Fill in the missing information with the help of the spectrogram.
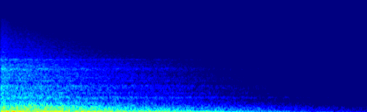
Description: player swap sting, Music sting verb; Doctor Who: The Eternity Clock

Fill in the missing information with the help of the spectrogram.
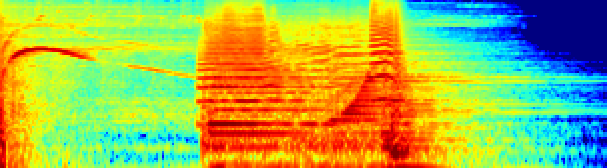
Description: Jingle mini game sheep goal

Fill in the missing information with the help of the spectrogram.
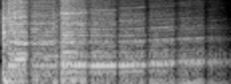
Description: Pop Up Stinger; VaultBoy

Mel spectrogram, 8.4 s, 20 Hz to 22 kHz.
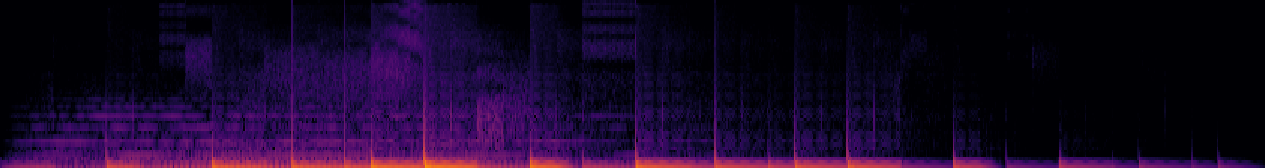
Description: Military High 85bpm; Legends of Pegasus; windows gamerip 2012

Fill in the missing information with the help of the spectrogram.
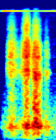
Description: grab vocal; Scrat

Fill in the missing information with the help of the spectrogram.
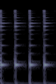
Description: Talk Low

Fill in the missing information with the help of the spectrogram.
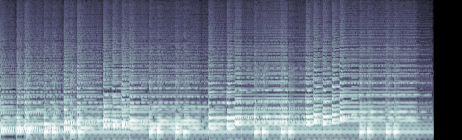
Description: Checkpoint; Road Fighter; MSX; SCC

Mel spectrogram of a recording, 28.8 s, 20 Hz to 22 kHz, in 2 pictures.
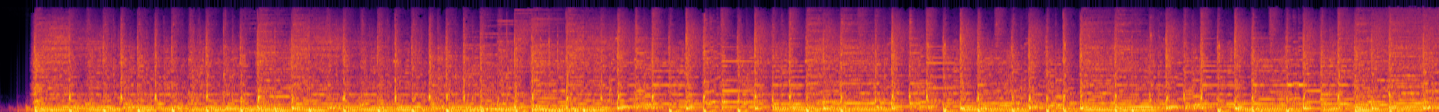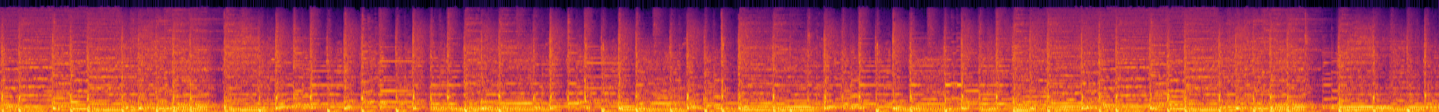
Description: bgm battle; world 9

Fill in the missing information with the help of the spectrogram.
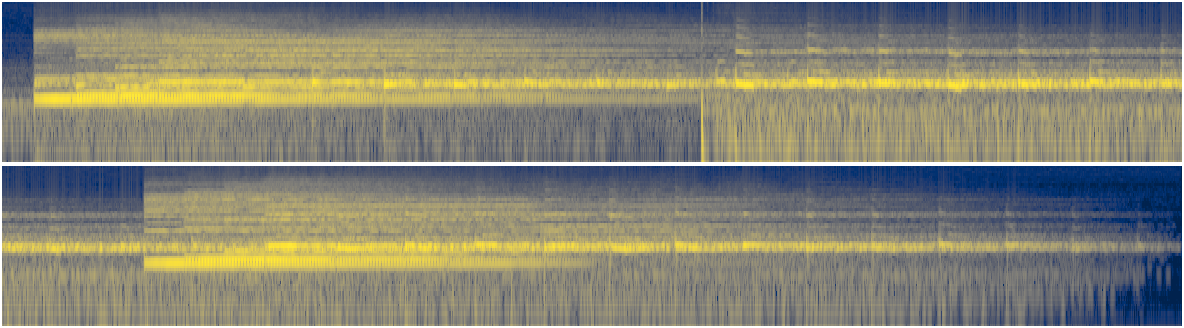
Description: Music Chord Shot; Babbdi

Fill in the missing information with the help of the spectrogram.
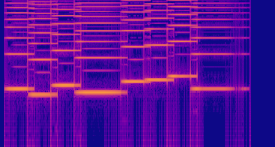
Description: ocarina; poseidon's ocarina; Battle of Olympus

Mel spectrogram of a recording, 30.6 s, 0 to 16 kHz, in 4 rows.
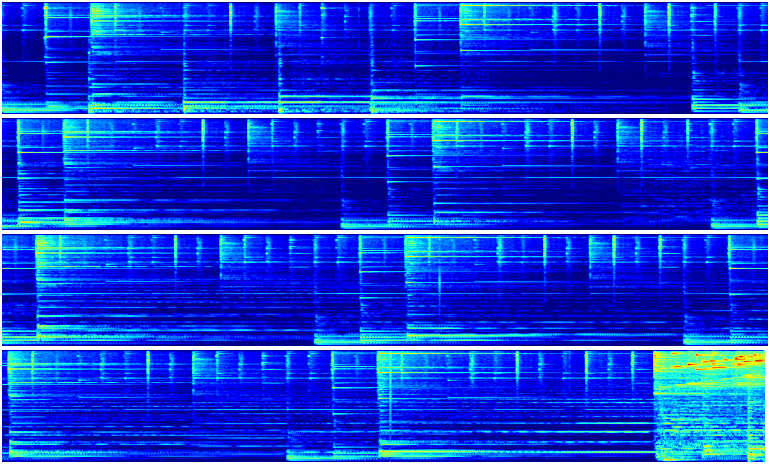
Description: Forest Walk; barbie horse adventure wild horse rescue; ps2 xbox

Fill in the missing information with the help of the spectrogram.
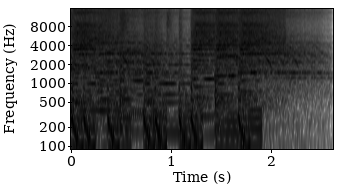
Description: Jingle CLEAR; Alex Rider Stormbreaker

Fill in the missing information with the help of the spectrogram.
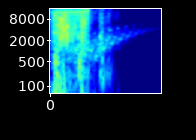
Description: Heal Alcoolgel

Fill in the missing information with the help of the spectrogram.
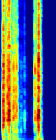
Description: Tablet pickup SD card; Survival

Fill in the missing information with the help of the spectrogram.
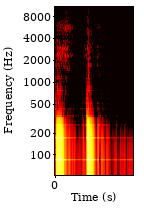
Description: human heart beat

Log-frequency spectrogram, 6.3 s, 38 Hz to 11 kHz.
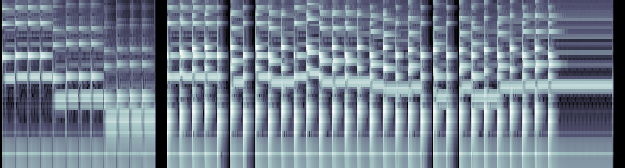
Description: Game Start; Namco Classic Collection Vol. 2; arcade; Namco ND-1

